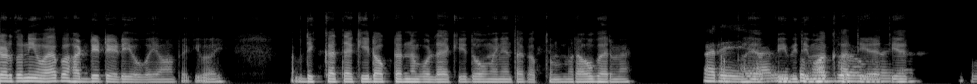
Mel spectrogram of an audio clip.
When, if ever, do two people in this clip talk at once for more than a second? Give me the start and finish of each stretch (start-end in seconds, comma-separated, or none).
7.2-9.1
